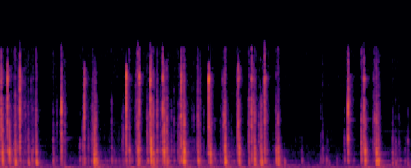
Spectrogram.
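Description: Fast typing on a plastic and metal typewriter-style RGB mechanical keyboard with round chrome-rimmed keycaps, pressed by fingertips with long dark nails. It produces a quick run of sharp, bright, clicky keystrokes with almost no ring, with a brief pause near the end before a few final taps.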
